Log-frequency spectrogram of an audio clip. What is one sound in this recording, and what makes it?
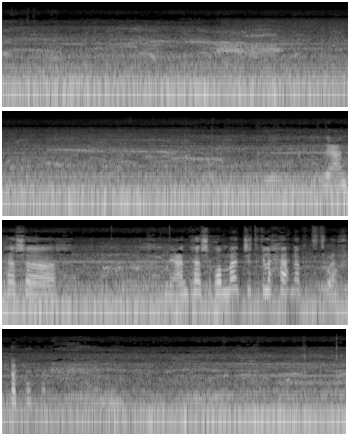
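A fairground ride's machinery hums steadily.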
